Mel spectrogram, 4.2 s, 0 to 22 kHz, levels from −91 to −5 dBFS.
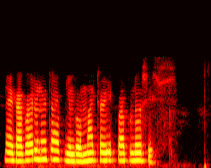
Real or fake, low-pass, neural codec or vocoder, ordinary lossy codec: fake; 5.4 kHz; vocoder, 22.05 kHz, 80 mel bands, WaveNeXt; none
